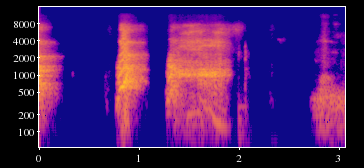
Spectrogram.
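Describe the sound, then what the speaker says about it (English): A pet dog named Millie barks indoors in three sharp, loud bursts with short gaps between them, then gives a lower, softer growl-like bark, with no talking over it. "Millie, you never bark like this."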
